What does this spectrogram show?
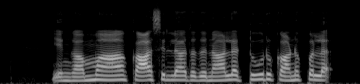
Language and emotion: Tamil, sad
